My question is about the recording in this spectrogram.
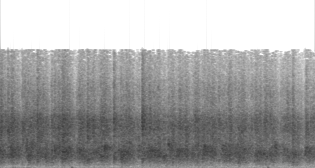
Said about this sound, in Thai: ปรบมือให้ตัวท่านเพราะท่านคือหนึ่งในนั้น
